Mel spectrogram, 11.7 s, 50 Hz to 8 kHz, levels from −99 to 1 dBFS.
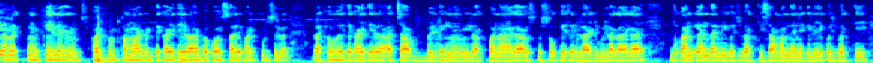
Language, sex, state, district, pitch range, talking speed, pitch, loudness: Hindi, male, Chhattisgarh, Bilaspur, 150-160 Hz, 255 wpm, 155 Hz, -29 LUFS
